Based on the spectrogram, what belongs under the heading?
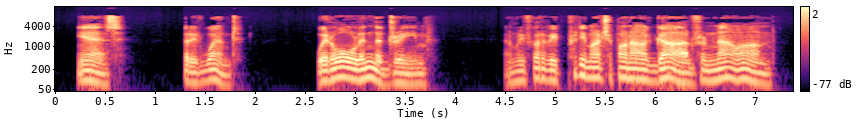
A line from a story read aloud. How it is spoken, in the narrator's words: Philip Lombard said gravely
